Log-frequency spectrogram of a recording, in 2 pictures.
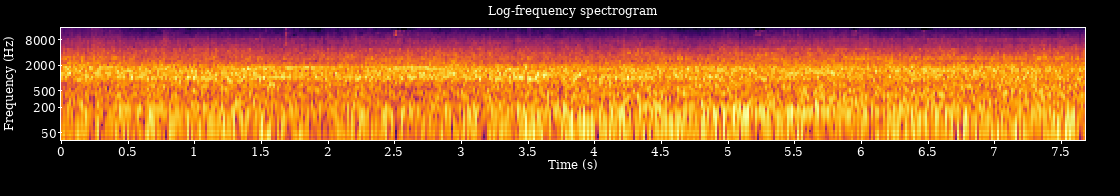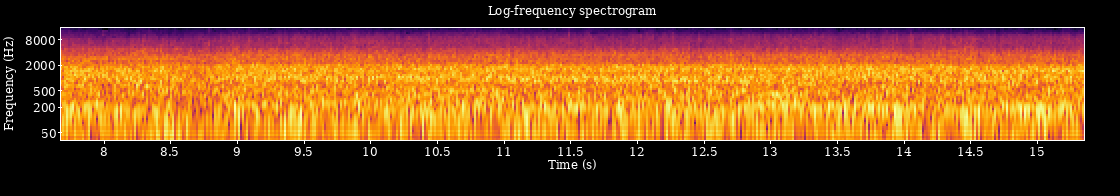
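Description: Steady city street traffic noise on a wet road: a continuous, even hiss of tyres and passing vehicles with a faint low hum underneath.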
